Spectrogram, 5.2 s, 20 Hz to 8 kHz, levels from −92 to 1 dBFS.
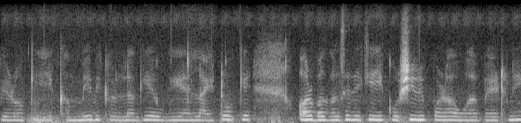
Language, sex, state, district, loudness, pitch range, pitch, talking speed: Hindi, female, Punjab, Fazilka, -21 LUFS, 230-255 Hz, 240 Hz, 230 wpm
